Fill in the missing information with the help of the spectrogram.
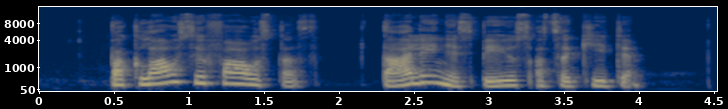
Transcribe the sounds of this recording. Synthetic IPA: pɐklˠɑˑʊsʲeːfɑˑʊst̪ɐs | t̪ɑːlʲɛɪnʲɛsʲpʲeːjʊsɐt̪sɐkʲiːt̪ʲɪ

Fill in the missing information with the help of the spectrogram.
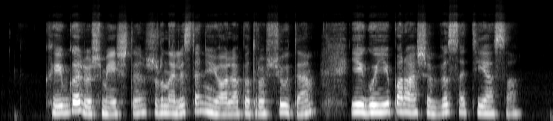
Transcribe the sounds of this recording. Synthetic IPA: kʰɐɪpɡɐlʲʊʃʲmʲɛɪʃʲt̪ʲɪʒʊɾnɐlʲɪsʲt̪ʲɛnʲɪjoːlʲopʲɛt̪ɾoːʃʲt͡ʃʲuːt̪ʲɛjɛɪɡʊjiːpɐɾɑːʃʲeːʋʲɪsɑt̪ʲiɛsɑː

